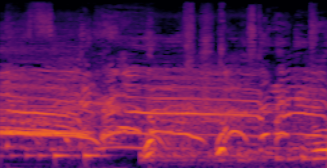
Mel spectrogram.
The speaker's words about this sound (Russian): Будет вам! Что вы так кричите?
